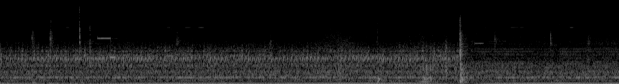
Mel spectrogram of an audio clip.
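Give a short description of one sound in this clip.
Machine fans hum steadily.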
